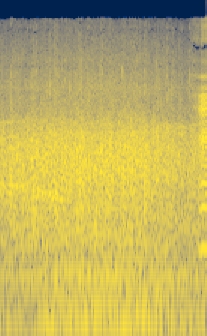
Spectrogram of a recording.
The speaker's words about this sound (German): Alle Zuschauer waren von Haydns Sinfonie hingerissen. Und als die letzten Töne erklangen, brauste gewaltiger Beifall auf.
